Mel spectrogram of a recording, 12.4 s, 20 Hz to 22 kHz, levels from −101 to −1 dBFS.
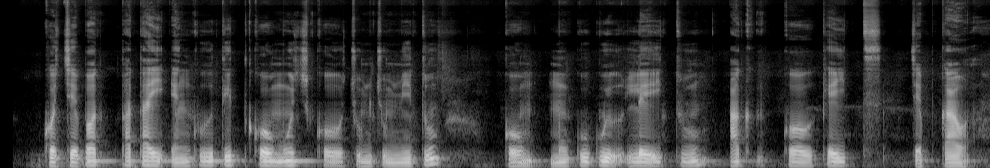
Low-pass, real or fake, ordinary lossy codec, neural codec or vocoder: none; real; none; none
